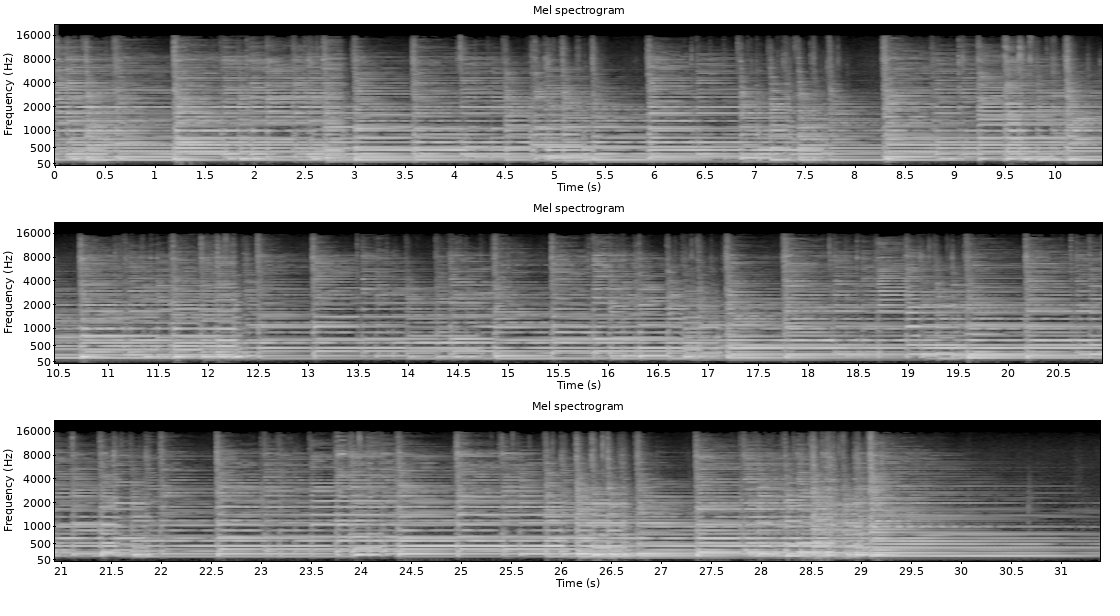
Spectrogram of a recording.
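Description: Steel-string acoustic guitar strummed and picked in a steady chord pattern, without singing. The strumming gets busier near the end, and the last chord is left ringing and fading.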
